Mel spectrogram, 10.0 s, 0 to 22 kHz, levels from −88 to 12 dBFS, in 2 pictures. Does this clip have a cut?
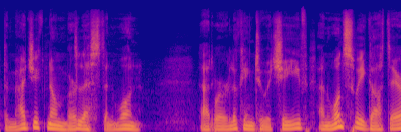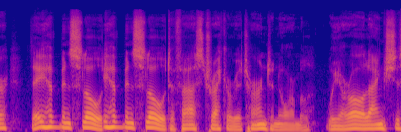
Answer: yes; 5 cuts; at 0.9 s, 2.6 s, 3.9 s, 6.3 s, 9.0 s

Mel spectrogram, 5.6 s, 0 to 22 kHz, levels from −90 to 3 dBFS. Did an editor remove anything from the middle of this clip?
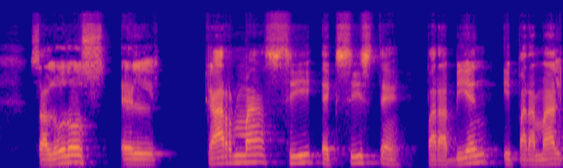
no; 0 cuts

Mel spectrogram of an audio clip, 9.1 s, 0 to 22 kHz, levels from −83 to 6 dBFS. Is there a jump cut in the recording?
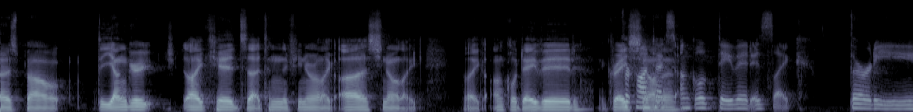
no; 0 cuts

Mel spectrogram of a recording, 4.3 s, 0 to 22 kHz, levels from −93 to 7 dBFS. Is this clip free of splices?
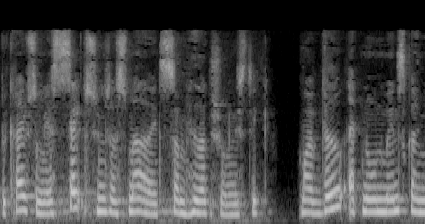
no; 2 cuts; at 1.6 s, 2.1 s

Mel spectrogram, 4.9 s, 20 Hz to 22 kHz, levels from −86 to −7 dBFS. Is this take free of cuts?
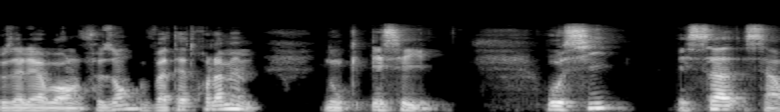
yes; 0 cuts

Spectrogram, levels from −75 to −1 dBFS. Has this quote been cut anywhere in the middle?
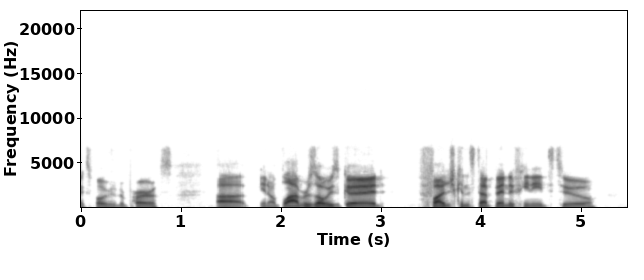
no; 0 cuts

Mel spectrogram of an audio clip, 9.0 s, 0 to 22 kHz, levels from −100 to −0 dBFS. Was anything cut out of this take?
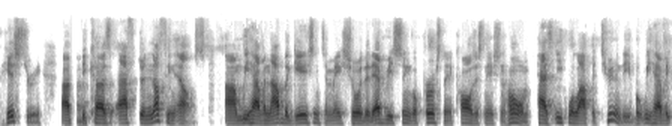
yes; 1 cut; at 7.1 s

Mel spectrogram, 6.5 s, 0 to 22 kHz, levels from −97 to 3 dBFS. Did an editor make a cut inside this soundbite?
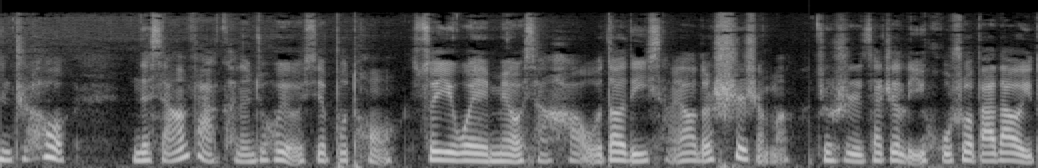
yes; 1 cut; at 2.5 s

